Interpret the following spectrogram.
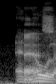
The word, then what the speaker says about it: anole: Which How do are you spell it? small Anole.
